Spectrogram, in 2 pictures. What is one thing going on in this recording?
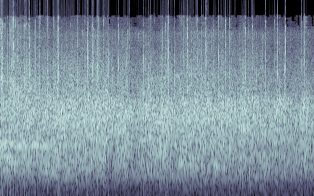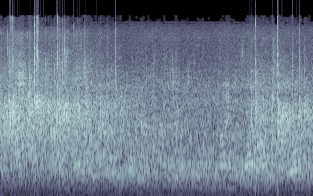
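A large indoor crowd cheers and shouts loudly, echoing through the hall.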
